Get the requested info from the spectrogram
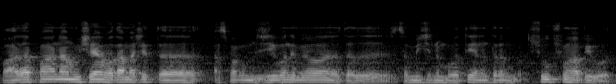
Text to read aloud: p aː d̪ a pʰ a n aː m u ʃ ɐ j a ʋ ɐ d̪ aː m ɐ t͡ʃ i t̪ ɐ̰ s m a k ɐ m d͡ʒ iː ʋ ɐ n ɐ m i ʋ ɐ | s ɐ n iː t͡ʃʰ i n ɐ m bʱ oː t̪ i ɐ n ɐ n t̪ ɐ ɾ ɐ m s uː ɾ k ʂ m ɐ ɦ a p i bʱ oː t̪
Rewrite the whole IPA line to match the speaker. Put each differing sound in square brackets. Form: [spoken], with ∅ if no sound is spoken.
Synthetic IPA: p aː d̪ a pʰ a n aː m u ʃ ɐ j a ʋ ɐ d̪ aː m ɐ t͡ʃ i t̪ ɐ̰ s m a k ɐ m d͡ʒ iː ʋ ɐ n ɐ m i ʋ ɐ | s ɐ [m] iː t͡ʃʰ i n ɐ m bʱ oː t̪ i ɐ n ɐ n t̪ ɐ ɾ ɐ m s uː [∅] k ʂ m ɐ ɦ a p i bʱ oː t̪

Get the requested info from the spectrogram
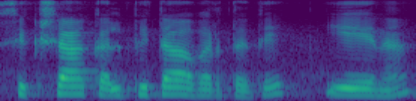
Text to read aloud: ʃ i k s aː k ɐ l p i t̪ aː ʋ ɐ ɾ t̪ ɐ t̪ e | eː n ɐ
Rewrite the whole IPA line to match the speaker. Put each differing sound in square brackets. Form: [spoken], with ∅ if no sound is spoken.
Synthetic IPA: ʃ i k [ʂ] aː k ɐ l p i t̪ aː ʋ ɐ ɾ t̪ ɐ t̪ e | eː n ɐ

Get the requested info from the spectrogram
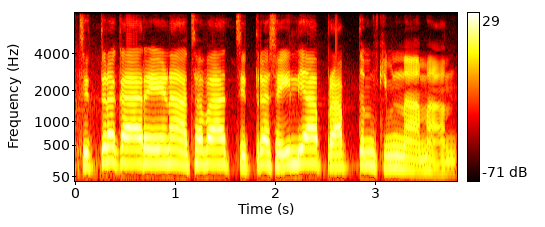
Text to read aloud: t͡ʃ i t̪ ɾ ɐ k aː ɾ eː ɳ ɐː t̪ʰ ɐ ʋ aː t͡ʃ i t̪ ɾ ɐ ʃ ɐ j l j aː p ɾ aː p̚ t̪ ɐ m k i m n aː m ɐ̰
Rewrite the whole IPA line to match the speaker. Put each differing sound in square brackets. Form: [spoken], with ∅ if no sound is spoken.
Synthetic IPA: t͡ʃ i t̪ ɾ ɐ k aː ɾ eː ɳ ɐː t̪ʰ ɐ ʋ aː t͡ʃ i t̪ ɾ ɐ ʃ ɐ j l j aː p ɾ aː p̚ t̪ ɐ m k i m n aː m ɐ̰

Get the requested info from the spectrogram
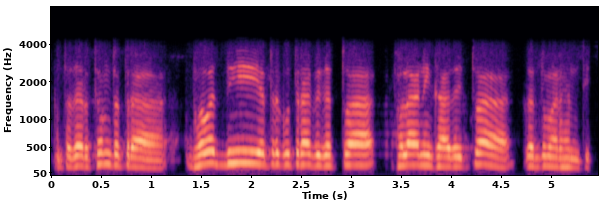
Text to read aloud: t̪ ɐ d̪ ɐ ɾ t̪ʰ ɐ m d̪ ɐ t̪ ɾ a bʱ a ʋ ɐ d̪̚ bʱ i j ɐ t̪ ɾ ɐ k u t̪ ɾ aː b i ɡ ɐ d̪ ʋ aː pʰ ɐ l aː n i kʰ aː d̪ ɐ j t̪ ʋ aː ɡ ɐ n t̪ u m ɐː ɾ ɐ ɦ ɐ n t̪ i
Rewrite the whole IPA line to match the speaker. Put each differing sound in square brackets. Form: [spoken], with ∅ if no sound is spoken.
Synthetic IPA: t̪ ɐ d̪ ɐ ɾ t̪ʰ ɐ m [t̪] ɐ t̪ ɾ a bʱ [ɐ] ʋ ɐ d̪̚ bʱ i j ɐ t̪ ɾ ɐ k u t̪ ɾ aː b i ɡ ɐ [t̪] ʋ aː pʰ ɐ l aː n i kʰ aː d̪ ɐ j t̪ ʋ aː ɡ ɐ n t̪ u m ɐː ɾ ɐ ɦ ɐ n t̪ i

